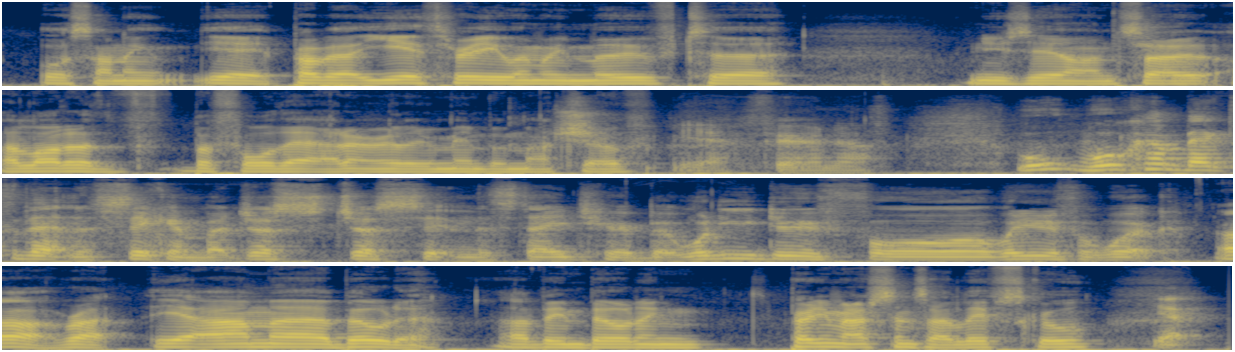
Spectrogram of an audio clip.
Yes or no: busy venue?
no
